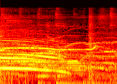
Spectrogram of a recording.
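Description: A wedding crowd lets out a loud, sustained collective squeal and shout on cue, many high voices blending into a rising and falling chorus that gradually fades over a couple of seconds.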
